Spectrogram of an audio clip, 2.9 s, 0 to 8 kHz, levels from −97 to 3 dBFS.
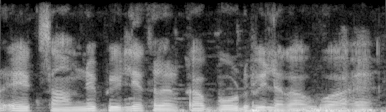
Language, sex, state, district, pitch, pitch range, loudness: Hindi, male, Uttar Pradesh, Lucknow, 120 Hz, 115-130 Hz, -14 LUFS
